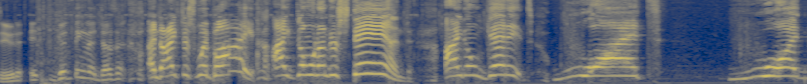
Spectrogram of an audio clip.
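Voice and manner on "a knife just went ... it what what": shocked outburst. Real, not acted. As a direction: yell it like you can't believe your eyes. A second knife went by.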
